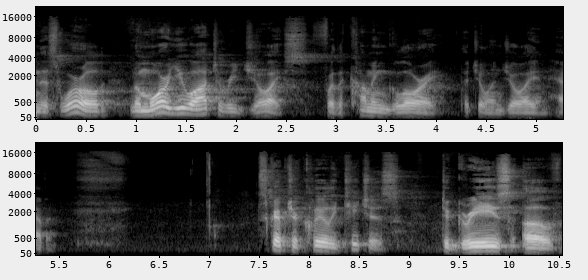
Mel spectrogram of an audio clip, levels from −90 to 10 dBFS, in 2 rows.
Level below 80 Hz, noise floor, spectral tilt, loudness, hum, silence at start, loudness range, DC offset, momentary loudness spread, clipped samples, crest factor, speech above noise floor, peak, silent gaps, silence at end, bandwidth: -76 dBFS; -69 dBFS; -5 dB/octave; -20 LUFS; none; 0 s; 15 LU; under 0.1%; 20 LU; under 0.1%; 20 dB; 50 dB; -2 dBFS; none; 0 s; 15.5 kHz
